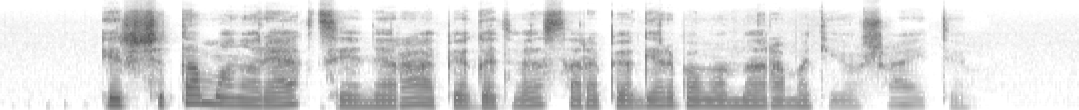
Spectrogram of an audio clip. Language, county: Lithuanian, Kaunas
